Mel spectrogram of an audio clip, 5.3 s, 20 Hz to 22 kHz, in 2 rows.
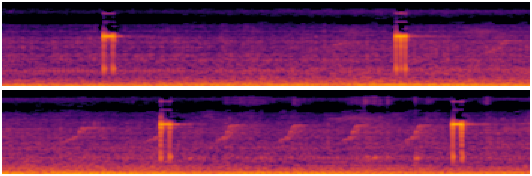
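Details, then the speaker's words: Electronic leak detector checked while hunting a refrigerant leak after an R22 TXV was wrongly installed instead of a 410A one and 6 lbs of refrigerant leaked out; four sharp high beeps about 1.5 s apart over room hum, detector powered and working normally. "let's see if this bad boy works like ellie tech we're going to put it there and we'll hear it start to beep like crazy"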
